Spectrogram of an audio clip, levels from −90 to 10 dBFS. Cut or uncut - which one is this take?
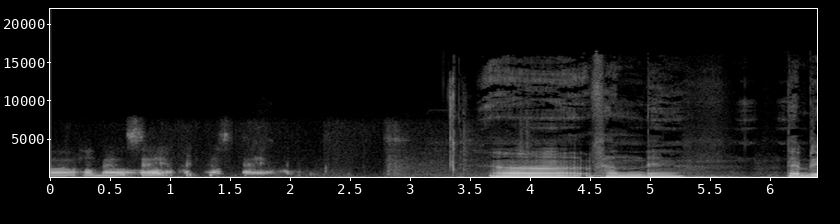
uncut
